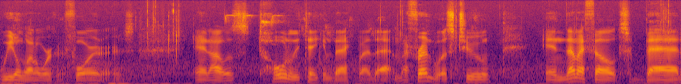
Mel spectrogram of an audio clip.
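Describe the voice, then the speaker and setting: A man's voice: fairly low pitch, slight background noise. A young man with a stuffy, nasal voice from a cold, casually telling a story in a vlog, full of fillers and slang. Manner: rambling, filler-heavy, slangy. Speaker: vlogger. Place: indoors, eating while talking.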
